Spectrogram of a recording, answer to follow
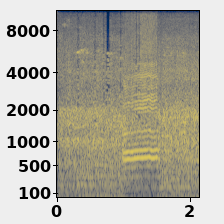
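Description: Steady low rumble of road traffic, with motor vehicle engines running close by.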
